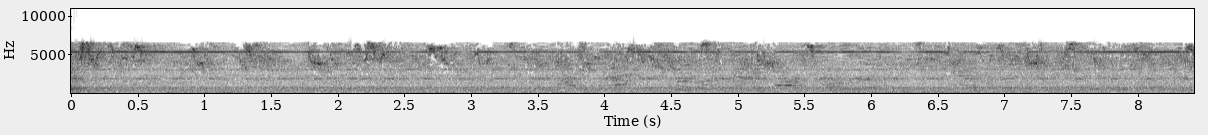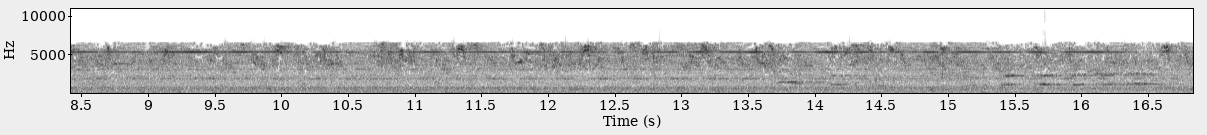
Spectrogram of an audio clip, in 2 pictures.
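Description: Steady mechanical running noise: a dense rumble with a thin high whine over it, and a few short squeaks near the end.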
